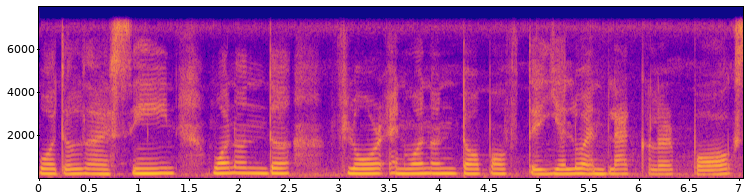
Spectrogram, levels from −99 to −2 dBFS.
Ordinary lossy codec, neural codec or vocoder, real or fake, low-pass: none; none; real; 7.2 kHz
